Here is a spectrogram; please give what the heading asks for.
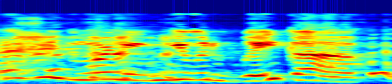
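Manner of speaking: put-on British accent; lightly done British voice, laughing. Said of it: "Can I do an impression?".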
